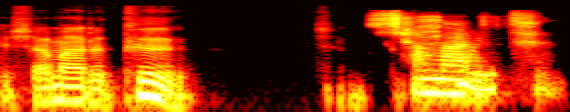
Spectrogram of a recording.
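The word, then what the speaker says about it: שָׁמַרְתְּ: 샤마르트 이렇게 좀 그래서 샤마르 이게 알 발음이라서요 혀를 꼬아 주셔야 돼요. 샤마르트 샤마르트.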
